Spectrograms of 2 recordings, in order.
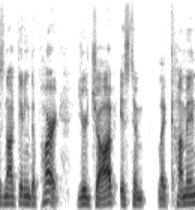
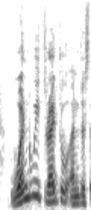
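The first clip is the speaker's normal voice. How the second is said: full, put-on East Indian accent; 4 semitones higher, 4 dB quieter than usual. Retelling an audition where the role called for one: east indian accent. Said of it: "And I'm doing this whole accent".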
